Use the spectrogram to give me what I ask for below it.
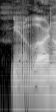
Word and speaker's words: Lorne: I'm like, it's Lorne. Just one syllable.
